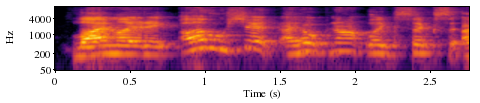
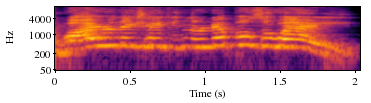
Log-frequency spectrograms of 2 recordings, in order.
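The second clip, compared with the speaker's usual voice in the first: outraged disbelief; 10 semitones higher, 5 dB louder than usual. Real, not acted. Shocked ranting about nipples.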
